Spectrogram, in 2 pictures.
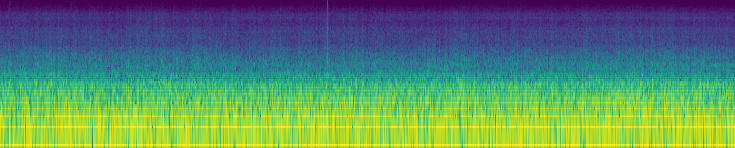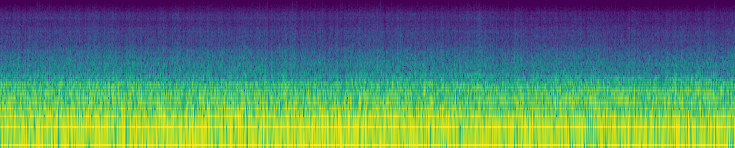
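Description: Adventure motorcycle cruising steadily at highway speed: a constant engine drone under wind rush on the microphone.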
